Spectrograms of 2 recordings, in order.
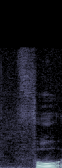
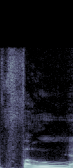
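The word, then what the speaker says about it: pho: Og øh, vi skal starte med en fo, eller en fo, eller en fu. Jeg tror, det er sådan meget religionsspørgsmål. Hvordan tal, udtaler du det? Jamen, jeg har jo mødt det i USA, så jeg har jo den amerikanske foe. Ja. ja, ja. It's a foe.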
